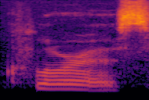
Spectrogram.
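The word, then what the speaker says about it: Chloris: a continuation in that article they talk about clorus it's spelled c-h-l-o-r-i-s as being the greek goddess of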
